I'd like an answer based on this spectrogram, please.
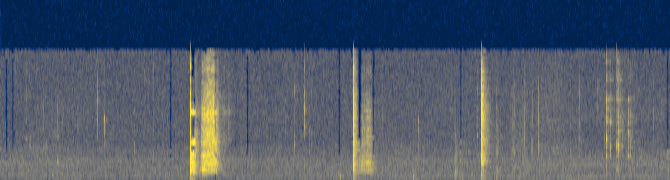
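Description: Metal spoon and fork clicking against a plate and metal tray as food is scooped: a few sharp clicks, a double one about two seconds in and single ones about a second and a half apart after it.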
